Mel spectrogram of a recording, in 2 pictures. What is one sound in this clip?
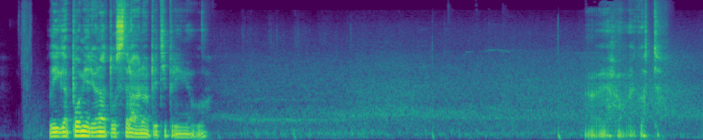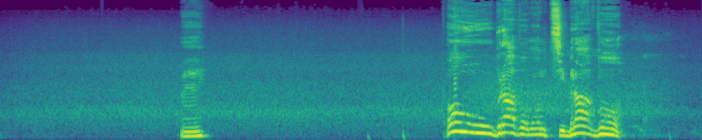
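A young man speaks with animation close to a microphone, in short bursts.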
